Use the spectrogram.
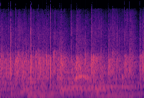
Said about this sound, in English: Come on, let's give them a great big hand of applause. They're doing the bravest, boldest, most courageous thing.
